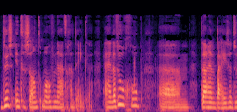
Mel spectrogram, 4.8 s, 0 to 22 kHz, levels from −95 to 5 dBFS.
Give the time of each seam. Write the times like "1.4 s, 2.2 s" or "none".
2.0 s, 2.3 s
